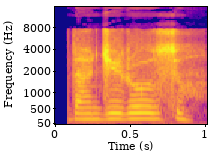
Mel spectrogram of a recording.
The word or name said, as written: Dangeroso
